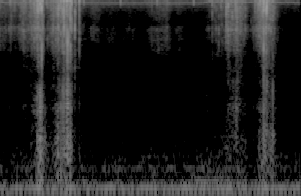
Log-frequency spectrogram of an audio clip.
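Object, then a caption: Plastic sequins on a stuffed fabric pillow. Long nails scratch across and flip the iridescent plastic sequins on a stuffed fabric unicorn pillow. The result is bursts of bright, crinkly rasping separated by quieter stretches, over a steady low hum.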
